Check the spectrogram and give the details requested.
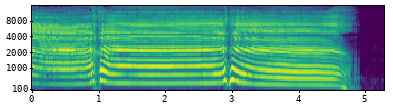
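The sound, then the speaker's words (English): A child cries in one long, loud, high-pitched wail, catching its breath twice before the cry slides downward and stops. No one speaks over it. “But Felice pinched her arm and made her cry.”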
